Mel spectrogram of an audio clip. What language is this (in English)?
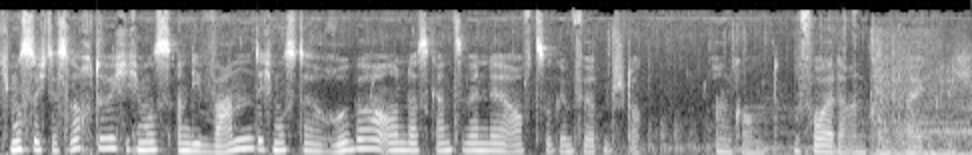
German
